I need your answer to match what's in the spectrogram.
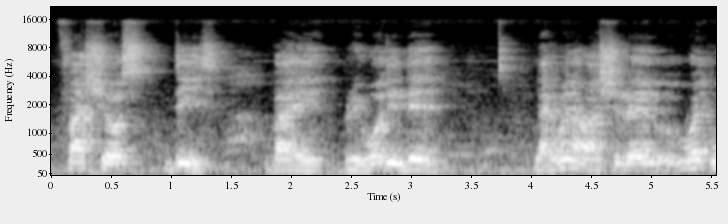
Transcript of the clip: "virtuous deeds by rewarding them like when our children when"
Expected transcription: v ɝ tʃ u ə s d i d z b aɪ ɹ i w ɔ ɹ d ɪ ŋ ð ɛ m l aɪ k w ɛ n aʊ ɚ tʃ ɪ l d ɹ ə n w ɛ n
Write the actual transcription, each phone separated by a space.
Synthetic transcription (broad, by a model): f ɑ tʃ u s d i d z b aɪ ɹ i w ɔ d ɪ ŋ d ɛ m l aɪ k w ɛ n aʊ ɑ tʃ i d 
